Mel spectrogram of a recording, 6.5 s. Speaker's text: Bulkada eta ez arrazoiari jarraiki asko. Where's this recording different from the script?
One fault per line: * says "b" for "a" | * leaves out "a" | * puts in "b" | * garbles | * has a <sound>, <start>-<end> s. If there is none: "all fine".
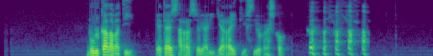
* puts in "bati"
* puts in "ziur"
* has a laugh, 4.6-5.6 s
